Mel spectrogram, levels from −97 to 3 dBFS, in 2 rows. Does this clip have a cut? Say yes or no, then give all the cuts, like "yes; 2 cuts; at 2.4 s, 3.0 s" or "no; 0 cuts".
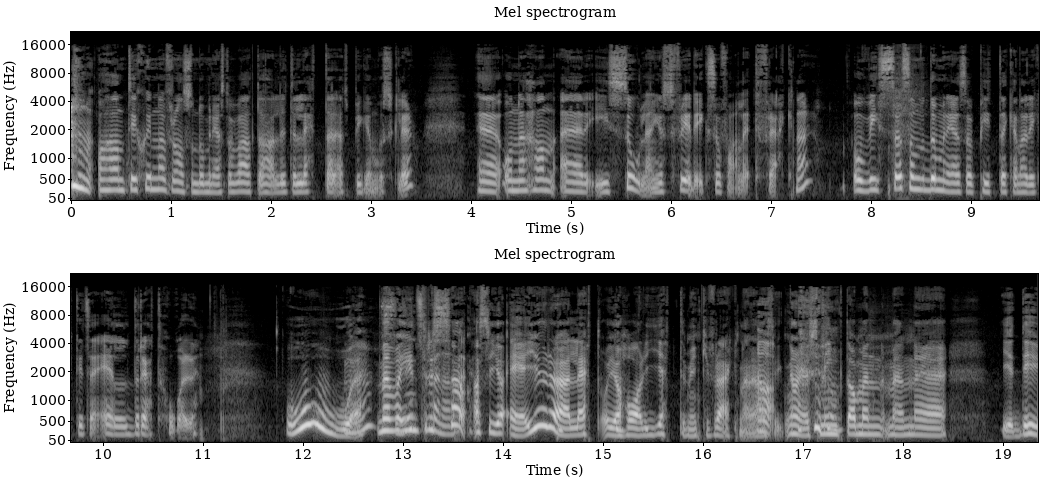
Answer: no; 0 cuts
